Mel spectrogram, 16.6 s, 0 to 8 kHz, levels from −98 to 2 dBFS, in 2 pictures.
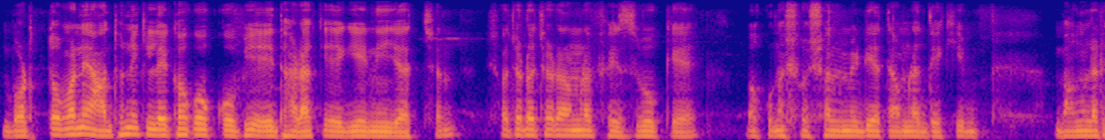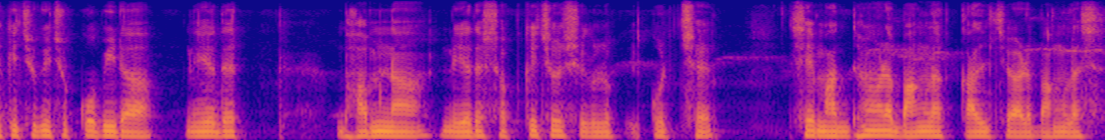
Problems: none marked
